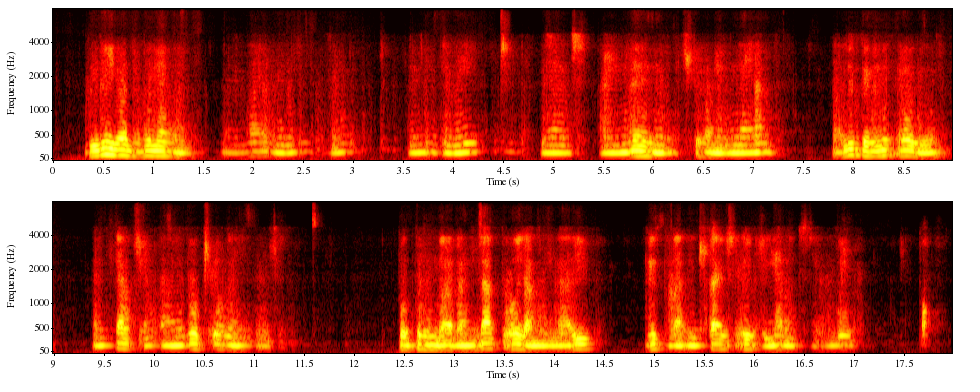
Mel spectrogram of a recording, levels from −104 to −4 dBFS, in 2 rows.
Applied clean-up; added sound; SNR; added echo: neural mask model DeepFilterNet 3.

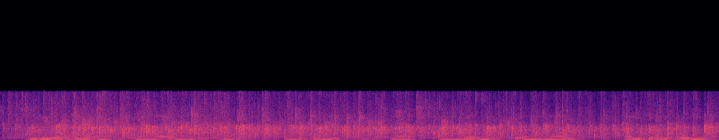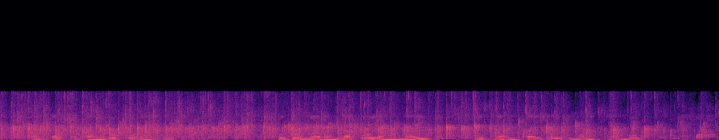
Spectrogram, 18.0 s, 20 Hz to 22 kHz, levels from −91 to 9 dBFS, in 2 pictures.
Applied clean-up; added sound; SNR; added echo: none; Applause; -2 dB; reverberation time 0.4 s.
